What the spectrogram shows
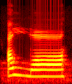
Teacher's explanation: हमज़ा को बारीक और हलक के आखिरी हिस्से यानी अक्सा हलक से अदा करेंगे।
